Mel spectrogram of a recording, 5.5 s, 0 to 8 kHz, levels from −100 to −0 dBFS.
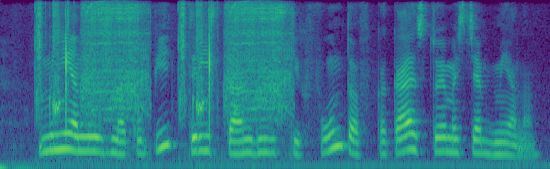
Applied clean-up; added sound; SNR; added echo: none; Camera; 1 dB; none.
